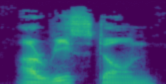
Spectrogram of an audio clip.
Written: Ariston

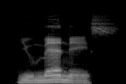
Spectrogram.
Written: Eumenes

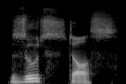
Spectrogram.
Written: Xustos

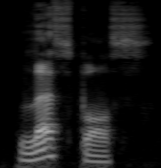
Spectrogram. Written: Lesbos

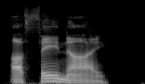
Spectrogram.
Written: Athenai

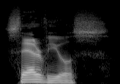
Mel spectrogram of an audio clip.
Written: Servius

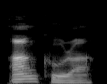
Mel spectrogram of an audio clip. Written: Ancyra

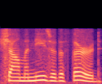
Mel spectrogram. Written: Shalmaneser

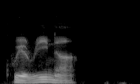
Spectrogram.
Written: Quirina

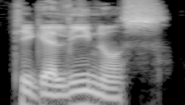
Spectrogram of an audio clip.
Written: Tigellinus

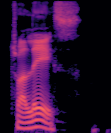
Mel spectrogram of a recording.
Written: Tralleis

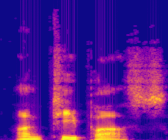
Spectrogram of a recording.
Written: Antipas

